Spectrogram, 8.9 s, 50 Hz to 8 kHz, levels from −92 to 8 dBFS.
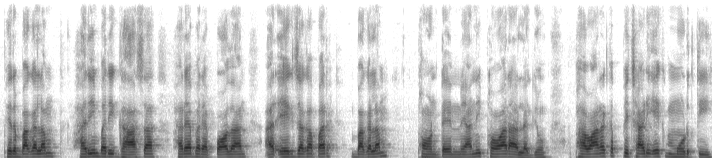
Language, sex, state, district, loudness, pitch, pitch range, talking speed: Kumaoni, male, Uttarakhand, Tehri Garhwal, -16 LUFS, 140 Hz, 130-150 Hz, 155 wpm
